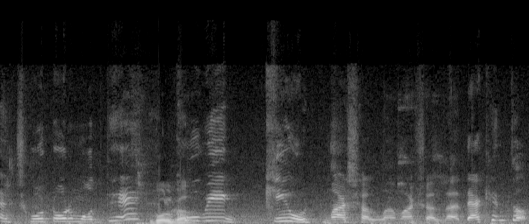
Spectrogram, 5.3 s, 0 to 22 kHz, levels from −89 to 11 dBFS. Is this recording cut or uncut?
uncut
